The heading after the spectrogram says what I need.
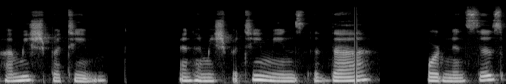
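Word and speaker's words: הַמִּשְׁפָּטִים: Okay, and then hamish, and then we have a pei with a kamatz, which says pa, and then a tet with a chirik and the yud together, say ti, and the mem sofit closes that syllable out, so we're going to say tim, hamishpatim.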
